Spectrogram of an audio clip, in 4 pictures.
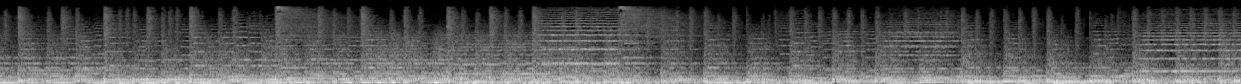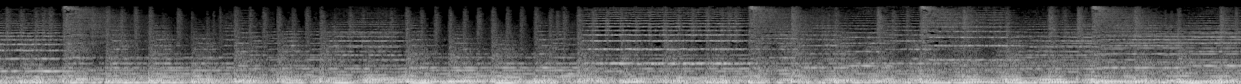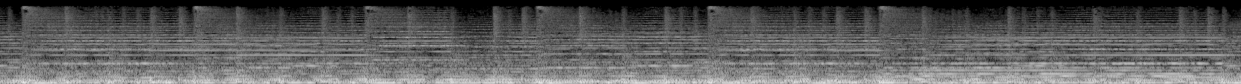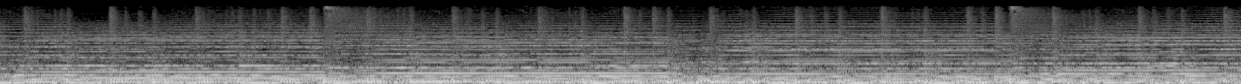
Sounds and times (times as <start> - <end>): Soundtrack music: 0.0 - 49.6.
